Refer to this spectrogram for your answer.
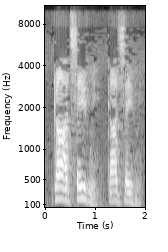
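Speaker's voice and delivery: high-pitched loud yelling. Telling a joke about a man hanging from a cliff branch, retelling a yell for help. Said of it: "And he yells out".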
